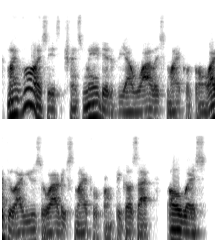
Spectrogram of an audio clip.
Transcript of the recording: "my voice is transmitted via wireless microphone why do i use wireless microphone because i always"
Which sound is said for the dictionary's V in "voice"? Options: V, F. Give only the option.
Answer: V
